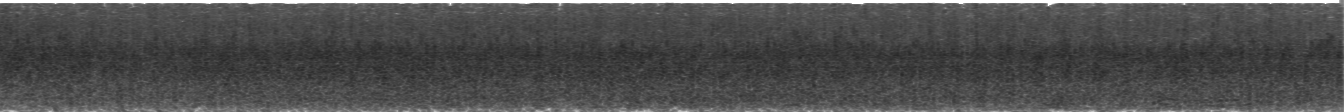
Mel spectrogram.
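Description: Sustained, loud applause from a studio audience, a dense steady wash of clapping that continues evenly for over ten seconds without any voices on top.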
